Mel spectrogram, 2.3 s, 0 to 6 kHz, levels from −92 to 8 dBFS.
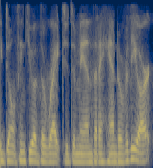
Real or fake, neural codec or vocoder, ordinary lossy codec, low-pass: real; none; AAC, 24 kbps; 5.4 kHz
